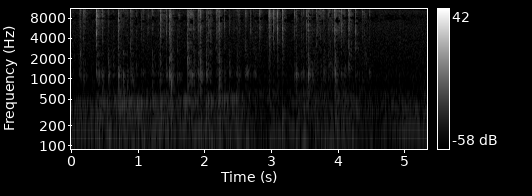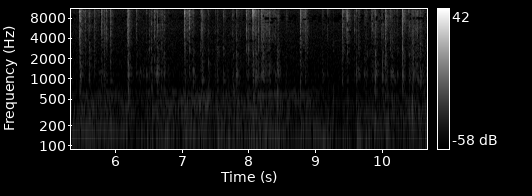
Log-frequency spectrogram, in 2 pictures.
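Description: Faint typing on a computer keyboard: irregular key clicks that thin out for about a second midway.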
